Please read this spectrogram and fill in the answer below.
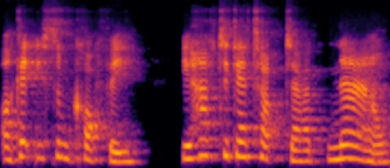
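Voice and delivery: plain reading voice

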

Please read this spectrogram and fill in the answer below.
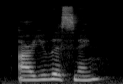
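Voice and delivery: ordinary delivery

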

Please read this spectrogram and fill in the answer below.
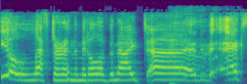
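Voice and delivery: put-on slipping into a Scottish accent.

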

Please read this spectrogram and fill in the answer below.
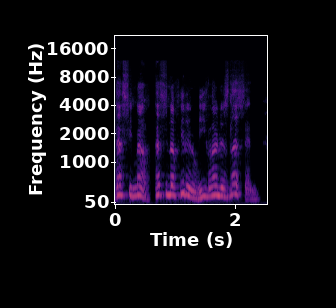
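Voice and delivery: ordinary delivery

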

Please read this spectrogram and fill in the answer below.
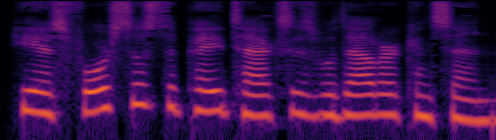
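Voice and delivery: ordinary delivery

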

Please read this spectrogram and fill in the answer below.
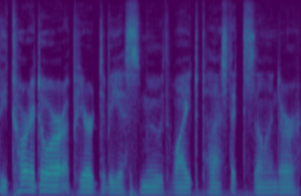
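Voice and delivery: ordinary delivery, nothing marked

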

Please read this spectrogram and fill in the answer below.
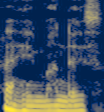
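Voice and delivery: slow, uncaring cartoon-cat voice. Showing how to talk like Garfield, slow uncaring Garfield voice. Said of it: "just kind of talk like this".

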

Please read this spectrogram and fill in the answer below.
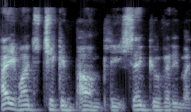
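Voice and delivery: put-on Indian accent. Answering his wife about dinner, slipping into a put-on indian accent. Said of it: "I think my brain just auto does it".

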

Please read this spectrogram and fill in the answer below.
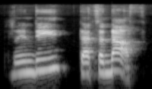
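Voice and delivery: curt, sharp-toned. Reading a professor reining in a rude girl: sharp. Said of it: "said the professor sharply".

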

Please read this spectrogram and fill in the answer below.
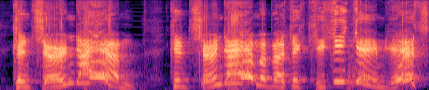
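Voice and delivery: creature voice pitched way up and very loud. Reading a viewer's question aloud on the show, in Yoda voice. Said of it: "In his best Yoda voice".

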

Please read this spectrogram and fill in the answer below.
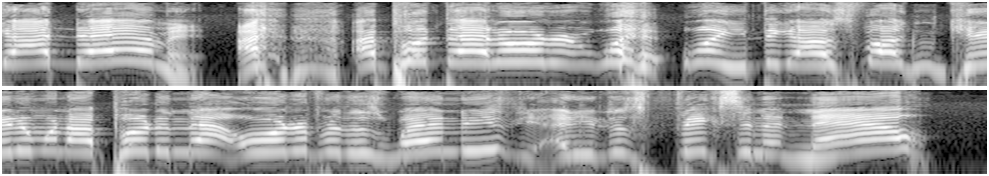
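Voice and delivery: put-on very loud, high, whiny Southern accent. Complaining about a Wendy's order: whiny Jim Cornette Southern accent. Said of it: "it's a little more whiny".

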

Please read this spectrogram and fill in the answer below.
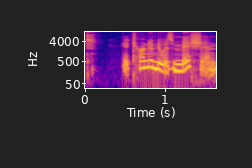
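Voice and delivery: plain

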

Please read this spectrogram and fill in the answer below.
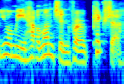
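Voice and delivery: put-on old-fashioned showbiz patter, old-timey English style. Imagining an agent who speaks in old-timey English; old-timey English speech. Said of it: "speaks in old timey English".

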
